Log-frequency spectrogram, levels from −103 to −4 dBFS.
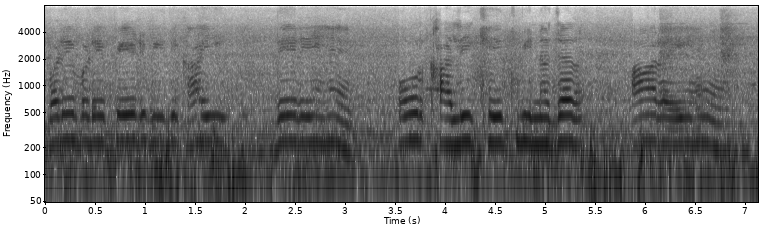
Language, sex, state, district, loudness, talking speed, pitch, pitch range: Hindi, female, Haryana, Jhajjar, -20 LUFS, 135 wpm, 225 Hz, 215-230 Hz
